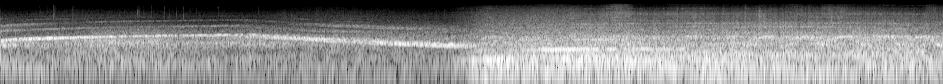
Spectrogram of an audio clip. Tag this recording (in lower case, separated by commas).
ambulance siren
